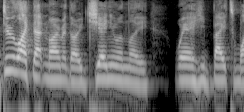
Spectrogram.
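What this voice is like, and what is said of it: Usual voice. Nothing is said of it.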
